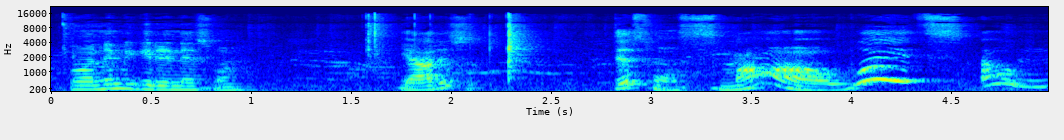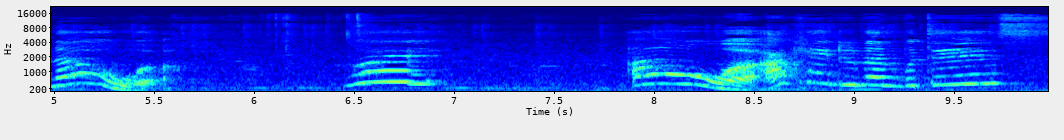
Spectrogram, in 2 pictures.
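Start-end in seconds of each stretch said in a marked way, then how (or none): 3.9-9.9 high-pitched squeal of disbelief; dismayed disbelief. Real, not acted. Eater finding the crab leg too small, dismayed. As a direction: whine in high, drawn-out dismay.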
